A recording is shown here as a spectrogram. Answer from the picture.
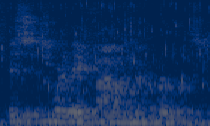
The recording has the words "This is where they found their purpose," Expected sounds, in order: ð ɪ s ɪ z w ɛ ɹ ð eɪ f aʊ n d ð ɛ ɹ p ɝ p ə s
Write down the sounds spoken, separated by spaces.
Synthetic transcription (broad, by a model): ð ɪ s ɪ z w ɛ ɹ ð eɪ f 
